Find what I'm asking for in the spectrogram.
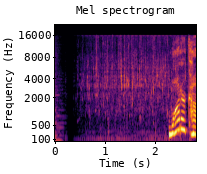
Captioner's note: water gurgling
